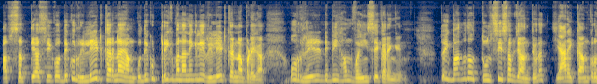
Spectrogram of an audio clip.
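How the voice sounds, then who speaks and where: With a high, slightly bright voice, a man teaches exam mnemonics in a chatty, coaxing Hindi lesson recorded on a phone. He keeps repeating his memory tricks and keeps addressing his viewers as friend.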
